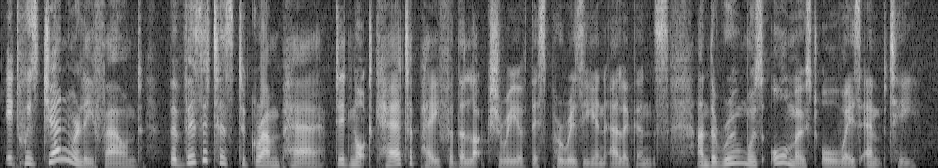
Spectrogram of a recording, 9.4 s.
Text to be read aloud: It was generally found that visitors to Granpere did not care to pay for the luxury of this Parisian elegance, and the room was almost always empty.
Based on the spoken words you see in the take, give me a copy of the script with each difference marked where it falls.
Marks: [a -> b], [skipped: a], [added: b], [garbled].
It was generally found that visitors to Granpere did not care to pay for the luxury of this Parisian elegance, and the room was almost always empty.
